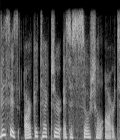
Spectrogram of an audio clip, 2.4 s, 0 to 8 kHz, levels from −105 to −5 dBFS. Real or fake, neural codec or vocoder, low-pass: real; none; 7.2 kHz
